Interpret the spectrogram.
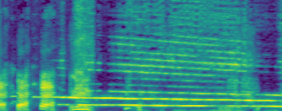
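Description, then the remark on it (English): A loud, steady fire truck siren wails with a sustained high tone that drifts slightly lower as it passes, while bursts of talking overlap the start and continue faintly beneath it. “I mean, it's a fire truck, so I can't be mad.”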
